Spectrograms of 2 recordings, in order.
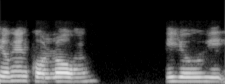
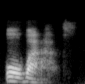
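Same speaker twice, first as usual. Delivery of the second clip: correct form; 3 semitones higher, 5 dB quieter, slower than usual. Shown as a demonstration. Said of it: "Uno dice".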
